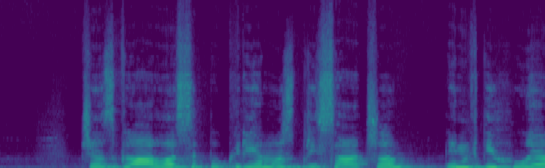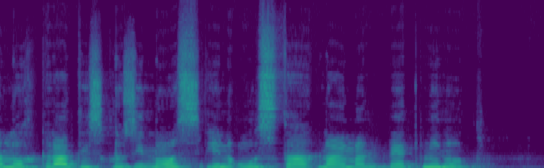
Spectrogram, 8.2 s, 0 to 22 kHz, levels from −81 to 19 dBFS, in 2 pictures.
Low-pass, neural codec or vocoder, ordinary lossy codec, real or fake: none; codec, 44.1 kHz, 1.7 kbps, Pupu-Codec; none; fake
